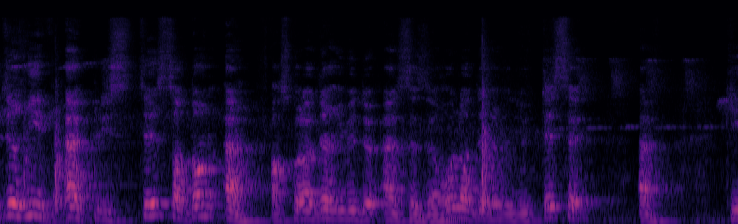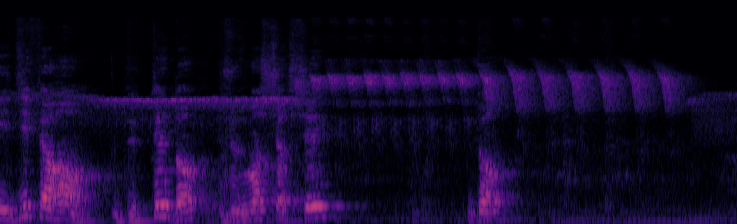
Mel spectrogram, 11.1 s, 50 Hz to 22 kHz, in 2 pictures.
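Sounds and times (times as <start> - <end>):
small bird chirping: 3.8 - 11.0.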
